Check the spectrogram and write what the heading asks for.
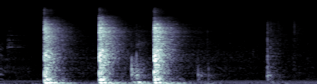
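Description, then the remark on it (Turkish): Three heavy, evenly paced knocks land on a wooden door, each ringing briefly, followed by a couple of softer thuds; no one speaks. “Kimdir o? Aç kapıyı.”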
